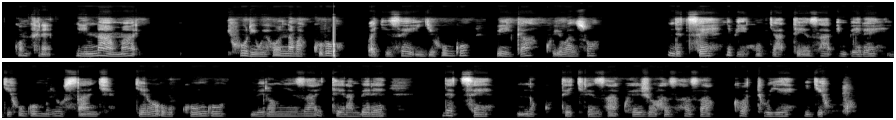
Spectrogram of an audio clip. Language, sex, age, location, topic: Kinyarwanda, male, 25-35, Musanze, government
